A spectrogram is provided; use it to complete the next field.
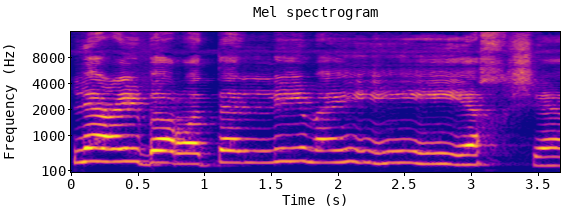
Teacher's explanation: തെൻവീനിന് ശേഷം ഇദാം ബിലാഗുനയുടെ അക്ഷരമായിട്ടുള്ള ലാമ് വന്നു. തെൻവീനിനെ ലാമിലേക്ക് ലയിപ്പിച്ച് ഉന്ന കൊടുക്കാതെ ഓതി കൊടുക്കുക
